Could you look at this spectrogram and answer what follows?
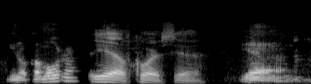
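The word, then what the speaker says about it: Camorra: It's camora. You know, kamura. Yeah. Of course. Yeah. Yeah. Yeah. People say Gamora, but it's a camora with the C, not with the G.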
